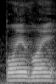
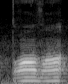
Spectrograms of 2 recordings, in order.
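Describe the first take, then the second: First: The letter names have a drawn 'oe' vowel. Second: The letter names have a plain 'o' vowel. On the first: This is the Urdu way of saying the letters. The speaker calls it wrong. "ये नहीं पढ़ना" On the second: This is the Arabic way of saying the letters. The speaker calls it right. "इस तरह से हमें पढ़ना है"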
